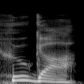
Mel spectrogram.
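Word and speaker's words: hygge: stands out is the concept of heigi pronounced Huga haigi represents coziness comfort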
